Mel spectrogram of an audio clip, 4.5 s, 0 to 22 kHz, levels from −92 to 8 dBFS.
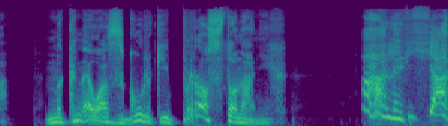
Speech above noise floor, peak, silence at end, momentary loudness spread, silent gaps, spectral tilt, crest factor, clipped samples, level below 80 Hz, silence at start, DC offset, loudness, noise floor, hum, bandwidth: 59 dB; -4 dBFS; 0 s; 12 LU; 0.18-0.30 s; -4 dB/octave; 20 dB; under 0.1%; -58 dBFS; 0 s; under 0.1%; -23 LUFS; -83 dBFS; none; 18 kHz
